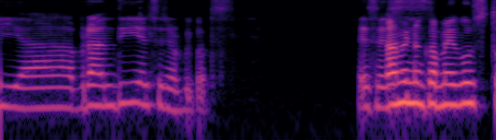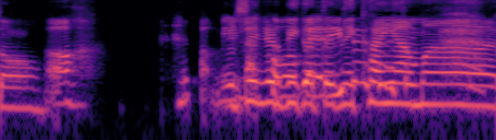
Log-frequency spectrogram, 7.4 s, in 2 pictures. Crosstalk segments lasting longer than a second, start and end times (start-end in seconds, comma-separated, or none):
5.4-6.8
